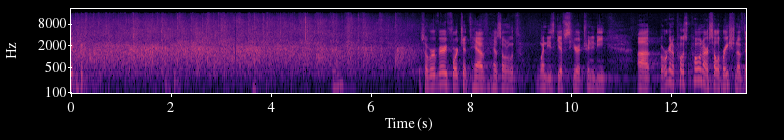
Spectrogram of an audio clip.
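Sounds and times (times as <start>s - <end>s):
church audience applauding: 0.0s - 7.1s
speech: 7.1s - 13.5s.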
